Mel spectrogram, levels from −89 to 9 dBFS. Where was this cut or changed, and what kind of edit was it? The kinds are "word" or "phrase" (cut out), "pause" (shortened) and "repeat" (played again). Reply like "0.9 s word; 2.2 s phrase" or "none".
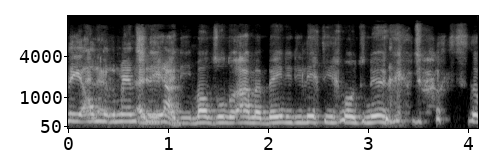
none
